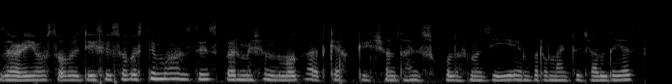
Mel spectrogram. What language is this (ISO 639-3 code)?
kas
